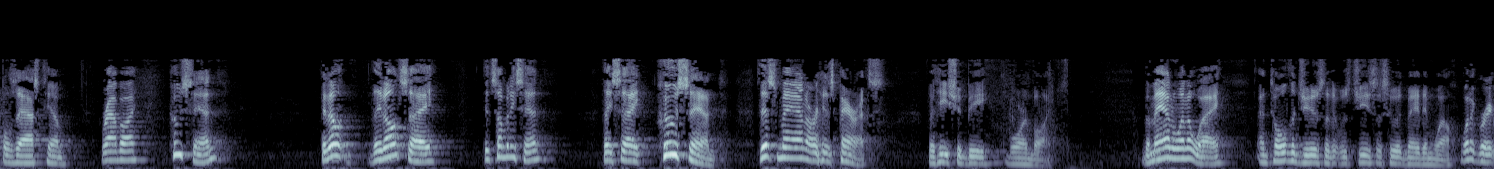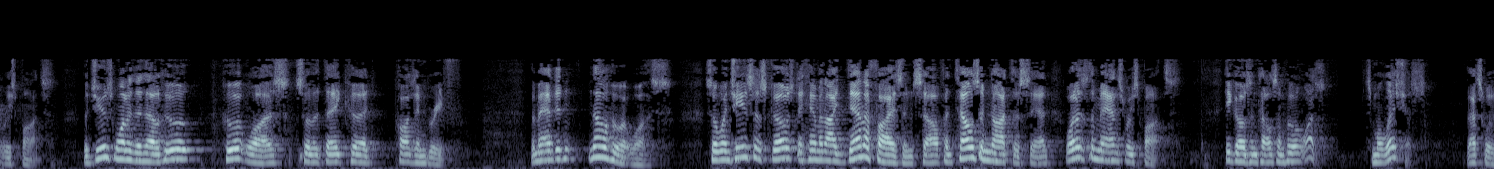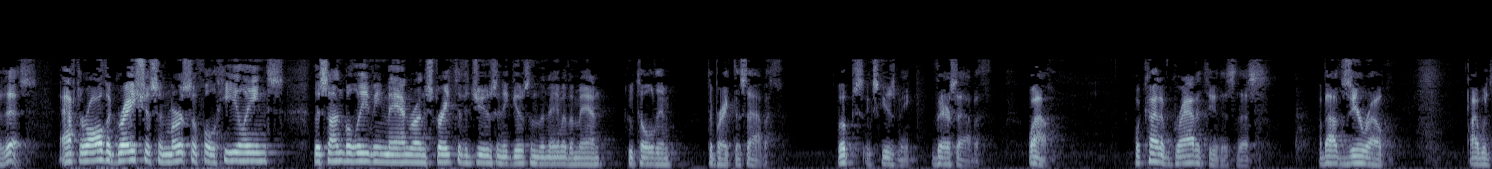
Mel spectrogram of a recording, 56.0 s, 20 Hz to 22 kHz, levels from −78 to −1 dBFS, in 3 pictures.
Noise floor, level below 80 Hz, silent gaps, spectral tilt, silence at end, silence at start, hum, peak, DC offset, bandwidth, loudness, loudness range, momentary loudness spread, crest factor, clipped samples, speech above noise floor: -65 dBFS; -62 dBFS; none; -4.5 dB/octave; 0 s; 0 s; none; -4 dBFS; under 0.1%; 6.4 kHz; -24 LUFS; 9 LU; 16 LU; 22 dB; under 0.1%; 41 dB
